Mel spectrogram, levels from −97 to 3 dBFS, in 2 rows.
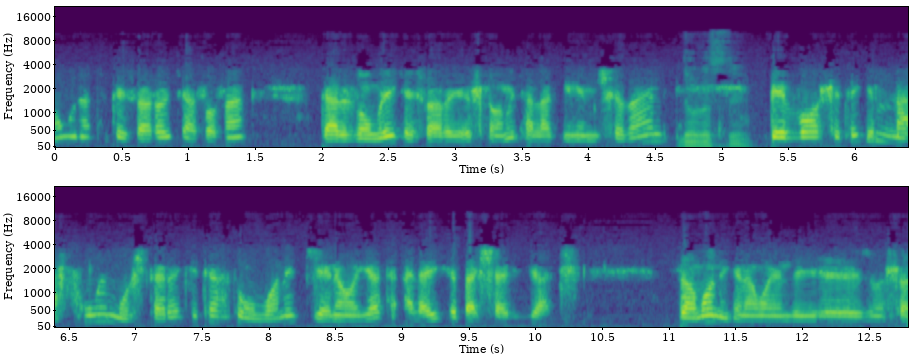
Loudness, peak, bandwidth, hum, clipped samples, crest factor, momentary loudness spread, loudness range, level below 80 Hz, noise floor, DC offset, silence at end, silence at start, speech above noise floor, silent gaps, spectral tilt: -18 LUFS; 0 dBFS; 10 kHz; none; under 0.1%; 18 dB; 12 LU; 2 LU; -56 dBFS; -38 dBFS; under 0.1%; 0 s; 0 s; 20 dB; none; -5.5 dB/octave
